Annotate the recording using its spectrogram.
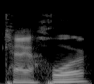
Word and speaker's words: Kagor: It's spelled K-A-G-O-R, but the G's, the sound that it makes is kind of like an H sound, so it's kind of like Kahor, but she's telling me that that is not correct, that I'm not saying the H sound correctly.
